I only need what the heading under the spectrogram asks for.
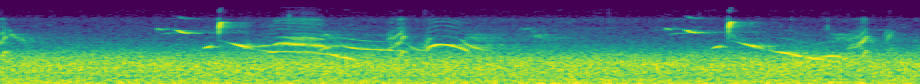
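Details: Three common starlings singing: descending slurred whistles and warbled squeaky phrases, repeated twice, over constant low background noise.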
